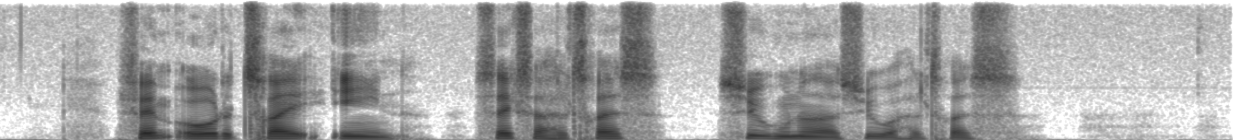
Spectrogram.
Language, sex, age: Danish, male, 27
